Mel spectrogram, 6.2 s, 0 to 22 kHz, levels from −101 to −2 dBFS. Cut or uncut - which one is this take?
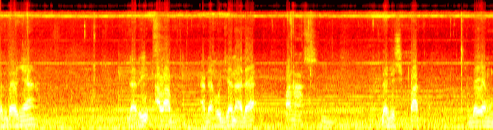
cut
